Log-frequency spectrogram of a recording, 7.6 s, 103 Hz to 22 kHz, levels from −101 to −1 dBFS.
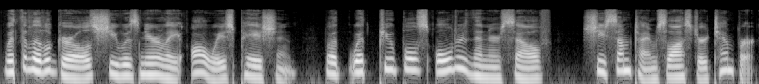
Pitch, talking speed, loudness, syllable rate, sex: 195 Hz, 160 wpm, -17 LUFS, 4.5 syllables/s, female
